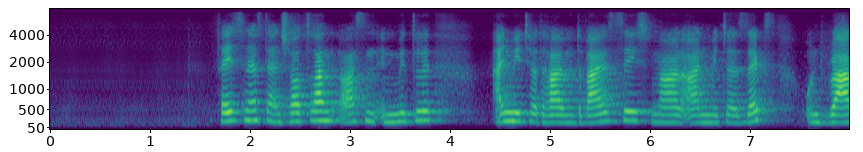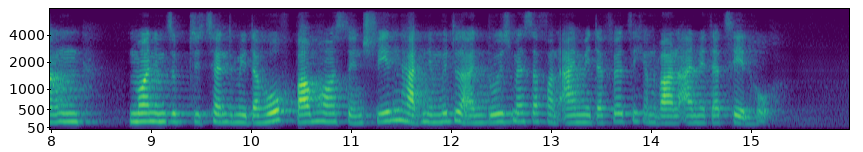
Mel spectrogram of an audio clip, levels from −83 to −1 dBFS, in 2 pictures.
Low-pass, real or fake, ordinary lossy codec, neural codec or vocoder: 7.2 kHz; fake; none; codec, 24 kHz, 0.5 kbps, DualCodec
